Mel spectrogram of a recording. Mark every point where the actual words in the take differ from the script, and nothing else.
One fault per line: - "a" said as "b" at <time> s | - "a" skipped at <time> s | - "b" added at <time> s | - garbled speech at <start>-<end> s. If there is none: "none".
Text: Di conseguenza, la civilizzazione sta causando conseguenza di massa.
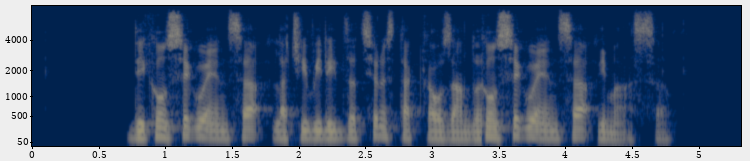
none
